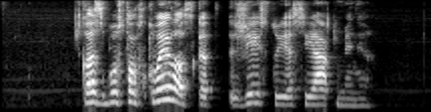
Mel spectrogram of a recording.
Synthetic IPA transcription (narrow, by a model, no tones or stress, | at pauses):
kɐsbʊst̪oːkskʋɐɪlˠɐskɐt̪ʒʲɛɪst̪ʊjɛsʲjɑːkmʲɛnʲɪ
